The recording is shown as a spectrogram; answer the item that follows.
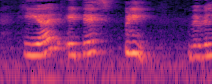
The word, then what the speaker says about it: prix: So we will not pronounce X at the end of word. Here it is prix.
